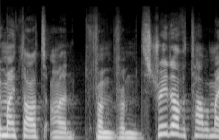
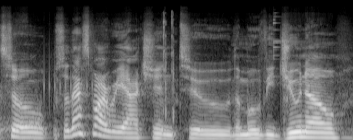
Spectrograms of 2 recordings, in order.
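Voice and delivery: ordinary talk

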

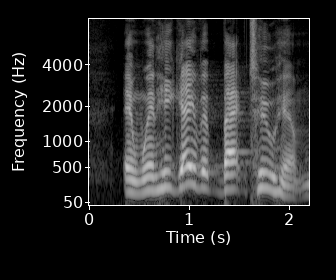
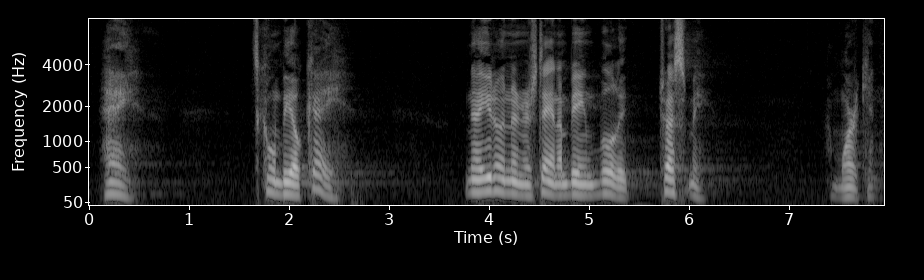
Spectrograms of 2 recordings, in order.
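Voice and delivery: soft reassuring voice; 2 semitones lower, 5 dB quieter than usual. Acted. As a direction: soothe a frightened man gently. God voiced speaking comfort.

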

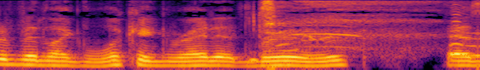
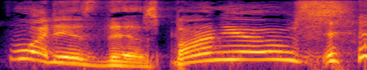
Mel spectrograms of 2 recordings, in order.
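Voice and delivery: mock outraged catchphrase; 9 semitones higher, much slower than usual. Mocking a movie catchphrase.

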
